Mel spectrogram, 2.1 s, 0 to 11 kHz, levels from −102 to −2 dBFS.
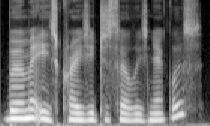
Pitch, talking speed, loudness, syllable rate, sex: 190 Hz, 200 wpm, -15 LUFS, 5.6 syllables/s, female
